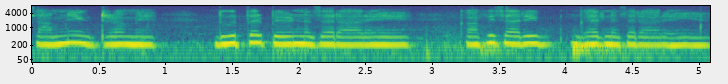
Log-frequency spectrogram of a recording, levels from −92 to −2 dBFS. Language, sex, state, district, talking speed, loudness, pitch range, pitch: Hindi, female, Bihar, Vaishali, 225 wpm, -14 LUFS, 210-225 Hz, 215 Hz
